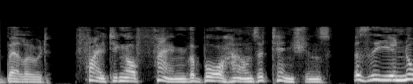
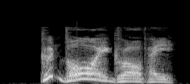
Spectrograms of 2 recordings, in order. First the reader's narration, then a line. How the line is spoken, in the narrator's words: He bellowed, through the hole in the window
